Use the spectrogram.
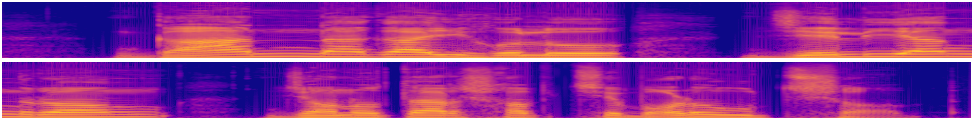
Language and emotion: Bengali, neutral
